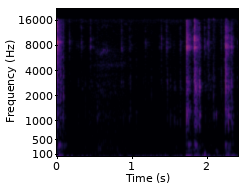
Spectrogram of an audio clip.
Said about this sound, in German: die Gerda tut auf der Schreibmaschine mitschreiben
